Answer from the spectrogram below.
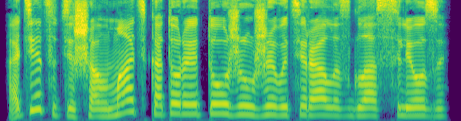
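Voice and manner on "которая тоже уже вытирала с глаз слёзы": plain reading voice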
